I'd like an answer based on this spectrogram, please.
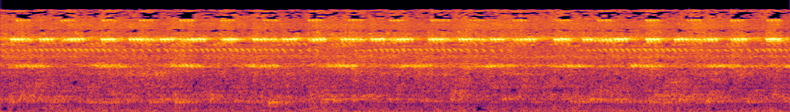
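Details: Crickets chirping, a recording meant for repelling rats, sleep and songbird training: high trilled tones in layered bands, swelling in short bursts roughly once a second over a constant shrill background.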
